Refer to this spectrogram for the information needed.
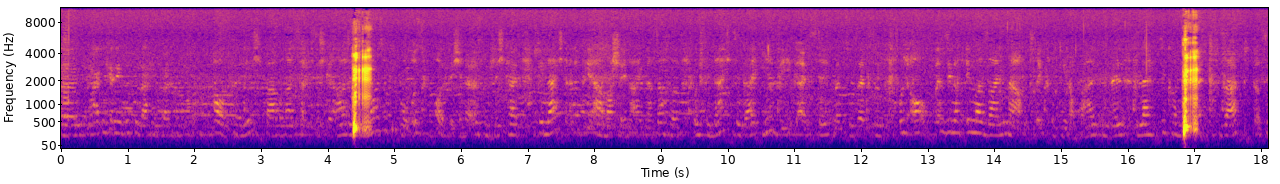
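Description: Two sharp, brief hiccup sounds about twelve seconds apart, over quiet background speech and faint music.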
